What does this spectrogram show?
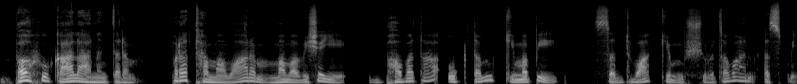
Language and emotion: Sanskrit, surprised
